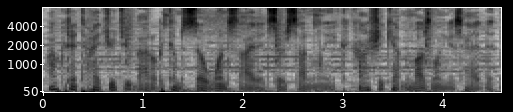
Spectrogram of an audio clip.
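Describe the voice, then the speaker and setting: Man, very deep, heavy vocal fry, animated story narration, music underneath. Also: fast talker. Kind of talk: scripted fan fiction narration with acted dialogue.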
